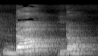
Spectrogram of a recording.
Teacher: ड और ढ के उच्चारण में जीभ पहले ऊपर उठती है, फिर मूर्धा को स्पर्श करती है, फिर झटके के साथ नीचे आती है।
